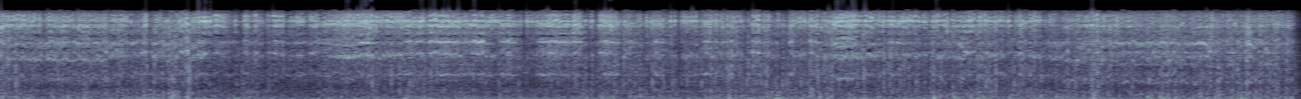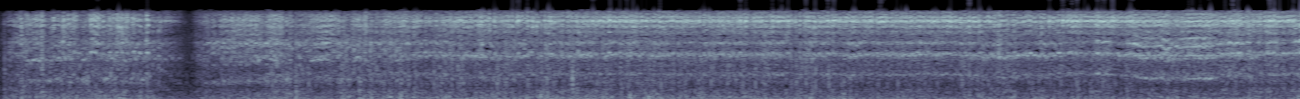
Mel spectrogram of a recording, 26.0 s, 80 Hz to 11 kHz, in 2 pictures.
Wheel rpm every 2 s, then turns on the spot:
220, 230, 230, 230, 230, 210, 150, 140, 210, 230, 230, 230, 230.
none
